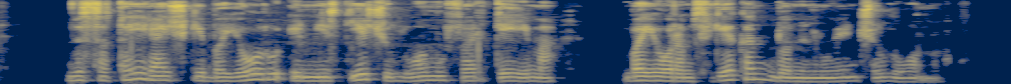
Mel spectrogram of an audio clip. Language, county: Lithuanian, Alytus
